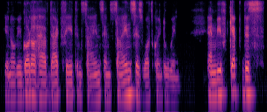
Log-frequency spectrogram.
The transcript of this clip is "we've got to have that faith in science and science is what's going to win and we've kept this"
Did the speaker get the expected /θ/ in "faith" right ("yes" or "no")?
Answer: no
